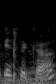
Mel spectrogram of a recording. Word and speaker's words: Ithaca: It's pronounced Ithaca. Ithaca. Ithaca. It's a Greek island.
